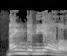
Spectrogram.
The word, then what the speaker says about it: Manganiello: Ninth, and I had to get this guy's pronunciation of his last name. Joe Manganiello. Did I get that right? Manganiello.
